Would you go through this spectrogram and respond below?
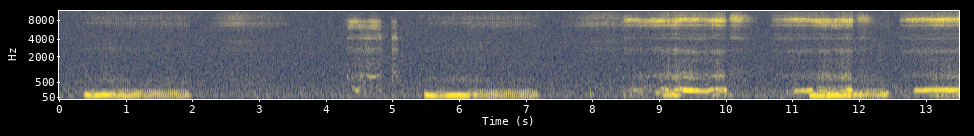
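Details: English Bulldog in a snoring contest: deep, rumbling snores come in rhythmic pulses about every three seconds. Later snores turn rattly and wheezy, with a faint high hiss above.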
